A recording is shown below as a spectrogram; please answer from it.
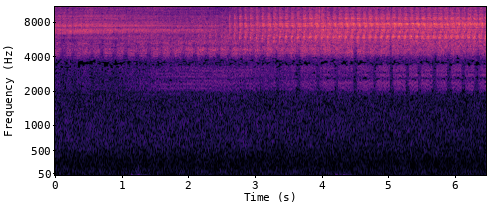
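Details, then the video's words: Cicada song as a constant shrill buzz that swells louder halfway through, a rapid regular pulsing emerging in the upper band over the steady drone. "45 min de chant des cigales"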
